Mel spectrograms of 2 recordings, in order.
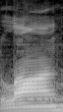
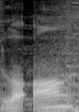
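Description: First: The vowel sounds like the one in 'long'. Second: The vowel sounds like the one in 'loon'. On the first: This is what most people call it. The speaker calls it wrong. "Everybody calls it Long" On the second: This is the real pronunciation. The speaker calls it right. "I think it's Loong is how you really pronounce it"

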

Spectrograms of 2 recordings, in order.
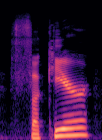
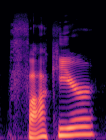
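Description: First: The stress is on the second syllable. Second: The same.

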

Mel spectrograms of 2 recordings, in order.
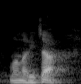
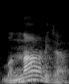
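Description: First: The stress is on the fourth syllable. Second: The stress is on the second syllable. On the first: "사음절은" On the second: "이음절은"

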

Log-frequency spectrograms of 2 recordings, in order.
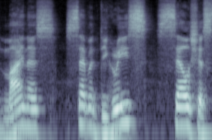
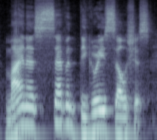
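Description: First: Each word is said separately, as written. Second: The words run together with natural linking. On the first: "생긴 꼬라지는" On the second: "연음하가 자연스럽게 넘어가면은"

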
